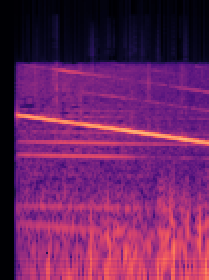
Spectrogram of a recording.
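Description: Fire truck siren sounding one long wail that slides steadily down in pitch, with a low rumble beneath.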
